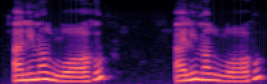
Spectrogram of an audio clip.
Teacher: یہاں دیکھیں اللہ کے نام سے پہلے زبر ہے تو اللہ کا نام موٹا ادا کیا جائے گا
